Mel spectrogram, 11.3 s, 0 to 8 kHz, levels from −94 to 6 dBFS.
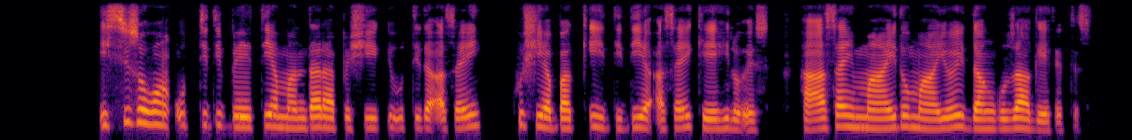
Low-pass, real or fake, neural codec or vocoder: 7.2 kHz; real; none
